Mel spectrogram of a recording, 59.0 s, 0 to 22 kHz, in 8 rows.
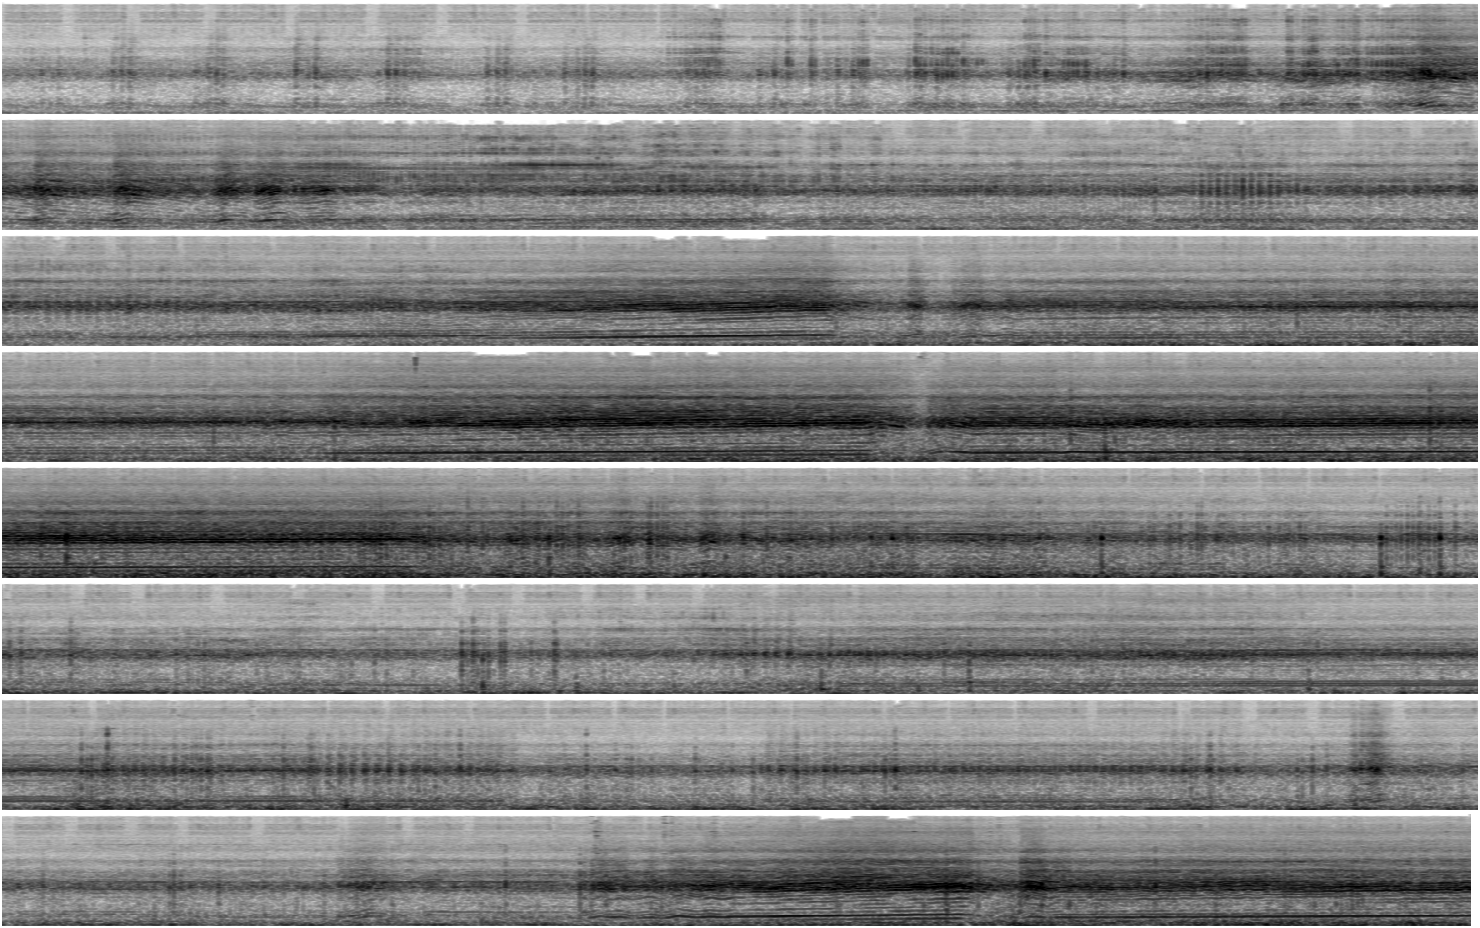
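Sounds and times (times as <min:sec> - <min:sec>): motorcycle engine revving: 0:00.2 - 0:59.0.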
